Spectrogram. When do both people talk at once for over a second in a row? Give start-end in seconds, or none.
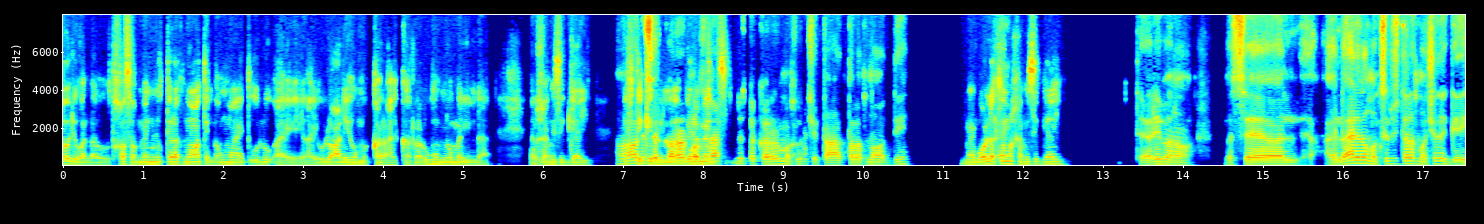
7.0-8.4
